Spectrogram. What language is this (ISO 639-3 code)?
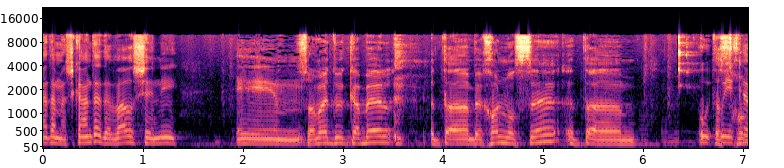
heb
